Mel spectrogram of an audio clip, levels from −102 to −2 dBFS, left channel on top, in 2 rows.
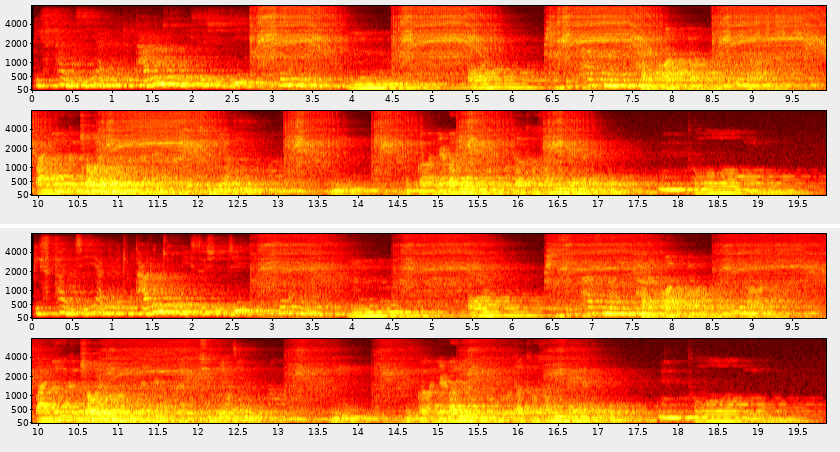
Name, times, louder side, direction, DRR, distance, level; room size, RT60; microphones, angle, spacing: voice 1, 0.0-3.8 8.8-9.6 12.1-12.5 12.9-13.4 17.7-18.4, equal, 50° right, -2 dB, 3.0 m, -28 dB
Domestic sounds home sounds, 2.7-4.0 4.5-5.9 6.4-8.0 8.4-10.3 10.7-12.4 13.0-13.9 14.1-14.9 15.2-17.0, left 6 dB, 50° left, 1.0 m, -36 dB
voice 2, 3.9-4.7 5.0-5.7 6.4-9.1 10.0-12.6 13.6-14.0 14.5-17.3 18.2-19.0, equal, 10° left, -3 dB, 5.2 m, -25 dB
24.5 x 16.5 x 7.1 m, 2.8 s
head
